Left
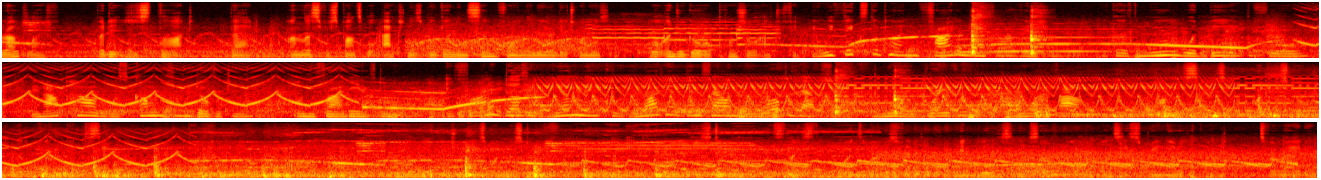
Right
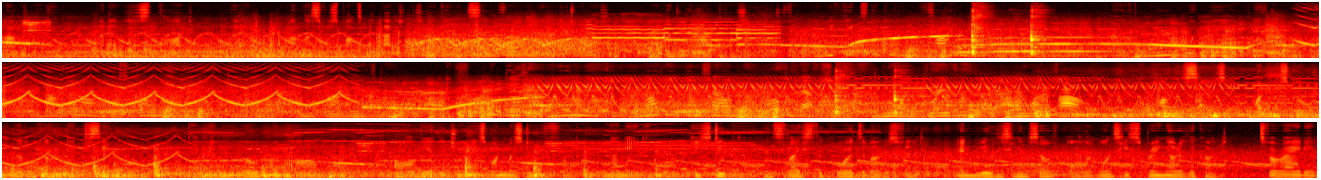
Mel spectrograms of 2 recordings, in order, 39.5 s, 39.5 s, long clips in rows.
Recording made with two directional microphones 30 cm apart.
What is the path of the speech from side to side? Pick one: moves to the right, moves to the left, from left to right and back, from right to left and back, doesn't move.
moves to the right.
